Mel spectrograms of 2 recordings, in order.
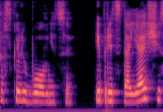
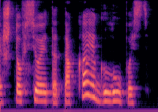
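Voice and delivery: plain reading voice

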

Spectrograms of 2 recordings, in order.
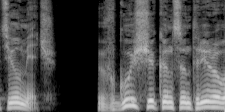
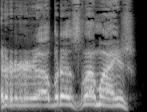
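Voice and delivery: strained shout; 12 semitones higher, much slower than usual. Acted. Crushed in a bear hug.

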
